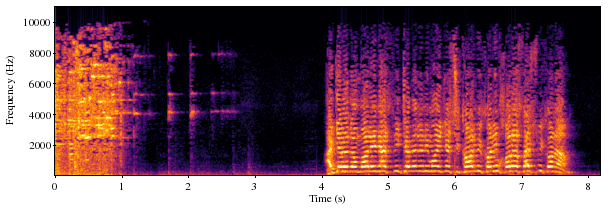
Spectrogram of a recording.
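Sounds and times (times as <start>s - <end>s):
glass pane of an entrance door smashed with a rifle butt: 0.0s - 1.5s
tinkles of falling glass shards: 0.0s - 2.8s
speech: 4.1s - 7.8s.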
